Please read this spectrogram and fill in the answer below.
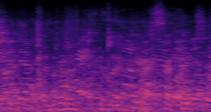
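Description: Crowd chatter: many voices talking at once, none of them clear.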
